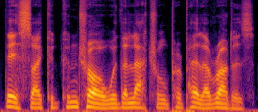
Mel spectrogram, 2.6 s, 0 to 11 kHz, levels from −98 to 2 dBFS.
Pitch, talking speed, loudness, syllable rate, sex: 130 Hz, 210 wpm, -19 LUFS, 6.1 syllables/s, male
